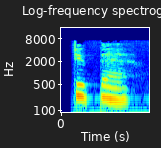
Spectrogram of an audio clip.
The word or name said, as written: Dupin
